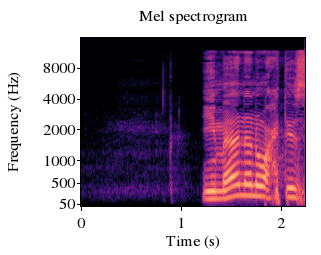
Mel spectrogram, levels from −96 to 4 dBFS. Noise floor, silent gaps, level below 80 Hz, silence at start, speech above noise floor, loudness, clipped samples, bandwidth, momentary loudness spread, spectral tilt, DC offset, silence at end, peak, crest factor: -66 dBFS; none; -50 dBFS; 1.25 s; 53 dB; -14 LUFS; under 0.1%; 12.5 kHz; 6 LU; -5 dB/octave; under 0.1%; 0 s; 0 dBFS; 16 dB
